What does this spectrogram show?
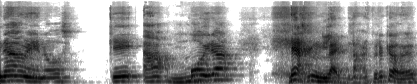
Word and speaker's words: Hechenleitner: nada más y nada menos que a Moira Hergenlein. No, espero que haya pronunciado bien ese apellido.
